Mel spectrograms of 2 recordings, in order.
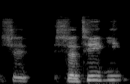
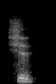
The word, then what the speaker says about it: shiitake: What how you pronounce it? Shiitake. Shiitake.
